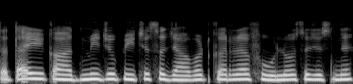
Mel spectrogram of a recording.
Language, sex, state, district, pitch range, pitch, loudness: Hindi, female, Uttarakhand, Tehri Garhwal, 220-240 Hz, 230 Hz, -12 LUFS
